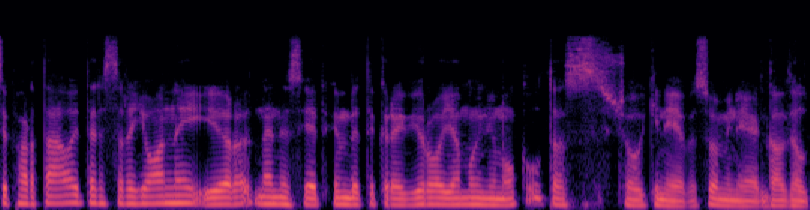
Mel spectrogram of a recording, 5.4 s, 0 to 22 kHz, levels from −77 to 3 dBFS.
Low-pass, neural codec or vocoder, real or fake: 10.8 kHz; codec, 24 kHz, 0.9 kbps, WavTokenizer, medium speech release version 2; fake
